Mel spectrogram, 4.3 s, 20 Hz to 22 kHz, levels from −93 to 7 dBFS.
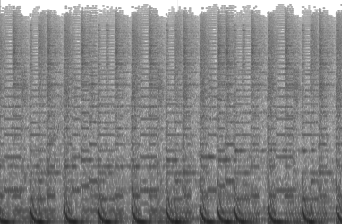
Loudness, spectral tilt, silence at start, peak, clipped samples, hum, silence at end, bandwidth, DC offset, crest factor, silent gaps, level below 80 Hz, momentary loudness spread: -15 LUFS; -4 dB/octave; 0 s; 0 dBFS; under 0.1%; none; 0 s; 20 kHz; under 0.1%; 14 dB; none; -16 dBFS; 2 LU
